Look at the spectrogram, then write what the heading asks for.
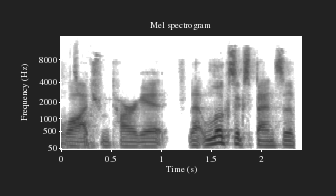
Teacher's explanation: We start with the stress on watch. Then we just dropped. Then we didn't stress that. And then we stressed looks. Then we went higher in pitch, and then we fell.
